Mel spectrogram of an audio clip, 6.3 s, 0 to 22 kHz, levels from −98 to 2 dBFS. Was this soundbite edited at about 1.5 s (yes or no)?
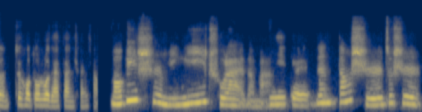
yes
